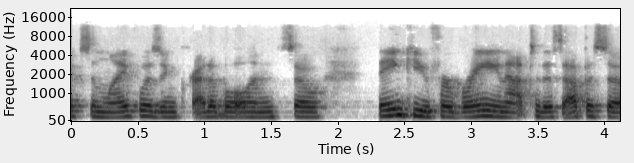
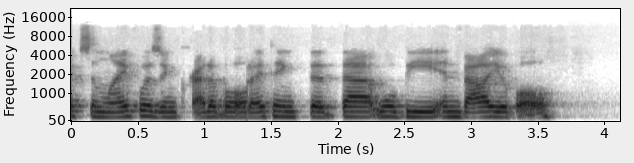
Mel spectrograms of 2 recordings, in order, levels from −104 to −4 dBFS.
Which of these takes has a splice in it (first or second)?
second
